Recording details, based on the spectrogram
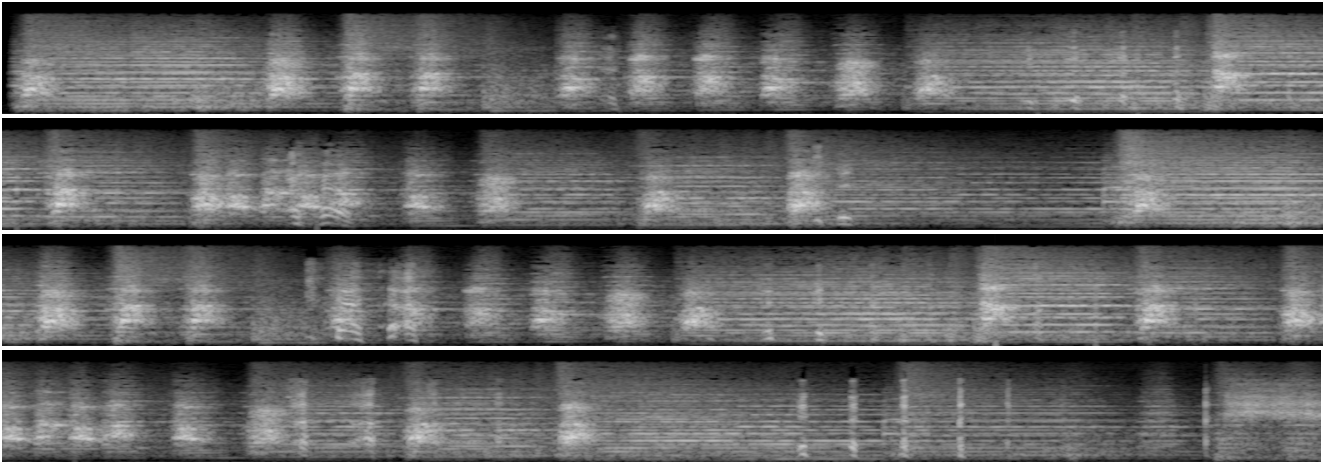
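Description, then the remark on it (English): A poodle barks over and over in quick, rhythmic volleys, loud, with brief pauses between bursts and no talking. “Teddy the Poodle, barking to rule Britannia.”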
